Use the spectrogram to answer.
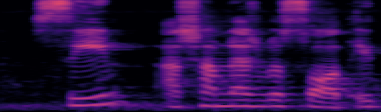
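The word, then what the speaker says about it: سين: Scene এর মাখরাজ হচ্ছে জিহ্বার অগ্রভাগ সামনের নিচের দুই দাতের আগের সাথে লাগবে। যেটা যা হরফের মাখরাজটা ছিল। আর যা হরফ যা সিন আর সামনে আসবে সদ।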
